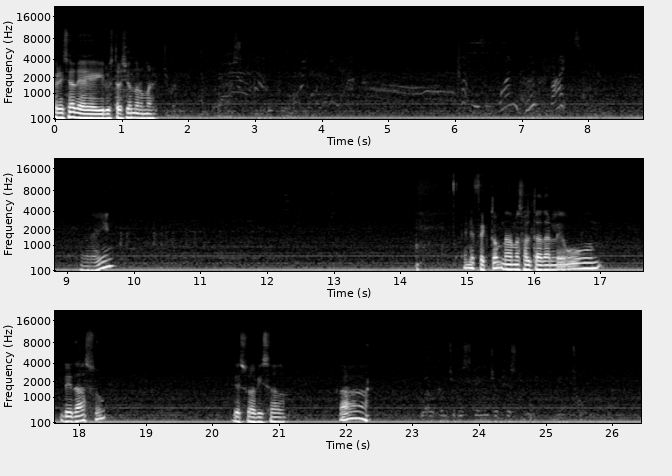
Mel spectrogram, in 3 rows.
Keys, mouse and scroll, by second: 9.4 middle click, 9.9-12.4 alt+drag, 12.8-14.4 alt+drag, 14.7 middle click, 15.2 alt+click, 17.0 click, 17.9 alt+click, 20.5 click, 22.1 ctrl+z, 24.7 middle click, 24.7-25.1 scroll down 2, 25.0 middle click, 25.3-26.4 alt+drag.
